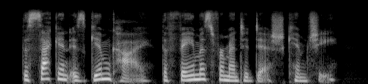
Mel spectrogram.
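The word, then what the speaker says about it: 김치: The second is Gim Kai, the famous fermented dish, Kimchi.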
